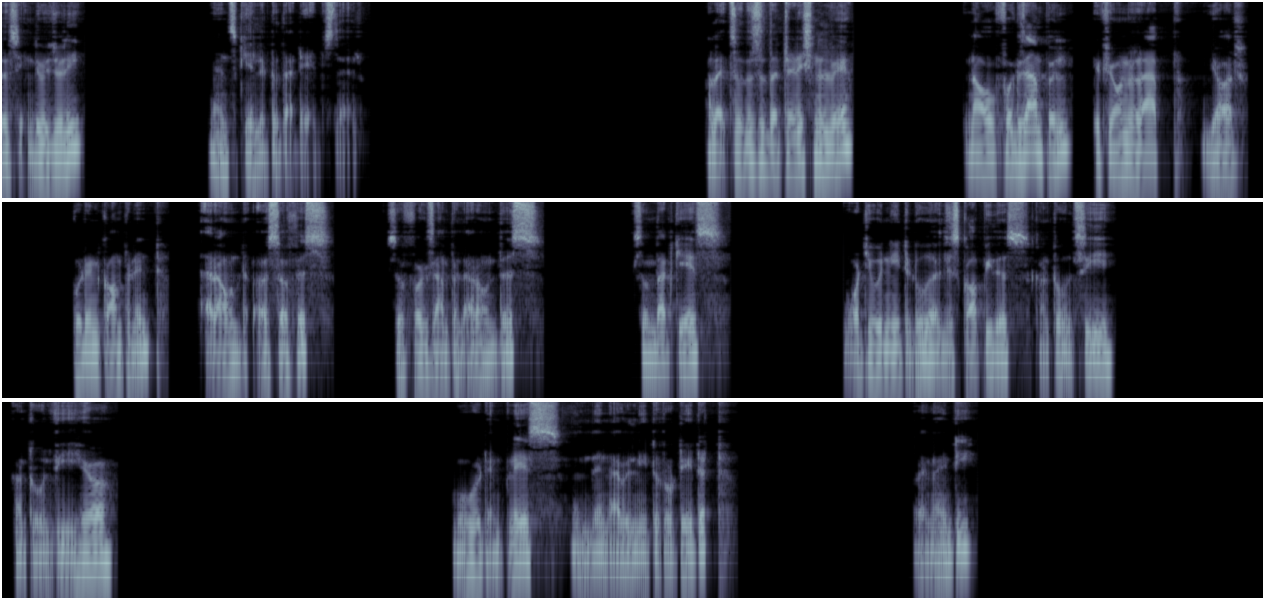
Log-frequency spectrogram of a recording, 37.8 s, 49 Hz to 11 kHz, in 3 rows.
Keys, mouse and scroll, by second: 2.5 middle click, 3.6 space, 3.6 scroll down 6, 3.9 Escape, 4.4 middle click, 4.7 scroll down 6, 6.0-6.9 scroll down 18, 9.5-10.7 scroll down 23, 11.0 middle click, 12.6-13.2 scroll up 11, 13.2-14.0 scroll down 18, 14.4 shift+middle click, 15.4 middle click, 17.8-18.2 scroll up 7, 18.2 scroll down 1, 18.6 scroll up 6, 19.3 shift+middle click, 20.0-21.3 scroll up 8, 21.3-21.8 scroll up 6, 22.0 ctrl+c, 22.9 ctrl+c, 23.2-24.2 ctrl+scroll down 22, 24.3 shift+middle click, 24.8-25.1 scroll up 6, 25.1 ctrl+v, 26.3-27.0 scroll up 15, 27.0 middle click, 27.6-30.3 scroll up 24, 30.3-30.8 scroll down 5, 32.0 Up, 32.8 ctrl+click, 33.2 double click, 34.0-35.7 typing, 35.1-35.6 scroll down 11, 36.0-36.8 scroll up 10.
